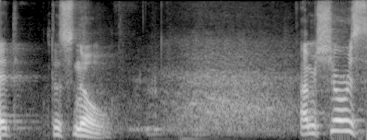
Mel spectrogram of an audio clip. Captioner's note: laughter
